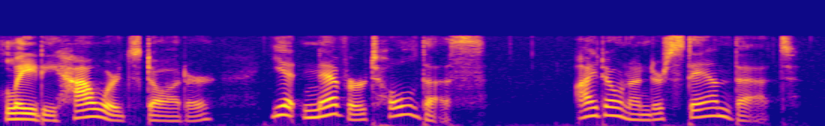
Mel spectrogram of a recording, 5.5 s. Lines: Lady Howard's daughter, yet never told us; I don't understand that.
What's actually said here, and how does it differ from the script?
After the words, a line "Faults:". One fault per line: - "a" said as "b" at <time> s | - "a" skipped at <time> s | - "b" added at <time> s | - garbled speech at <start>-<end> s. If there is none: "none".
Lady Howard's daughter, yet never told us; I don't understand that.
Faults:
none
